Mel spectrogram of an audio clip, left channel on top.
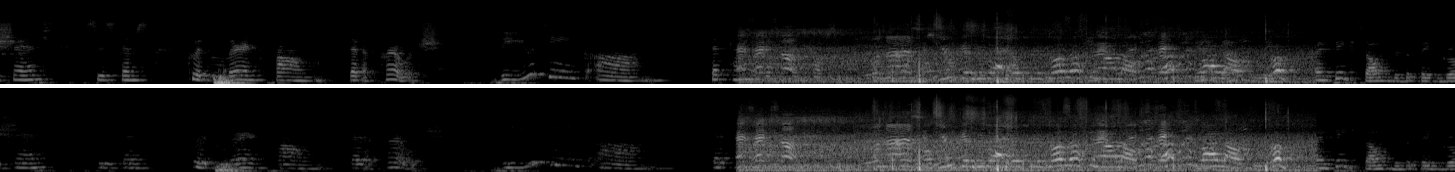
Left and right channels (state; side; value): quieter; left; 5.8 dB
